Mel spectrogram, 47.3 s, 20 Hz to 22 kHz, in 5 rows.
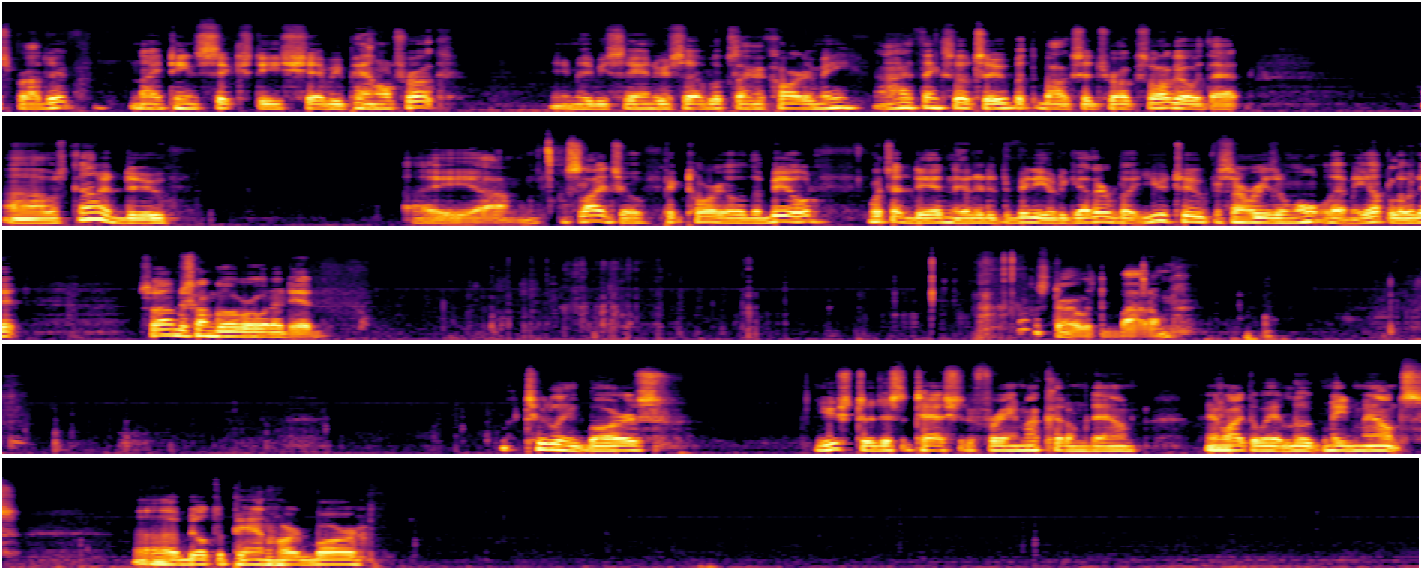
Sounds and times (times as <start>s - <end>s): Speech: 0.0s - 3.1s, 3.7s - 8.4s, 9.5s - 10.8s, 12.2s - 19.1s, 19.9s - 21.2s, 25.7s - 27.0s, 31.7s - 33.0s, 33.8s - 38.0s, 38.8s - 40.5s.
